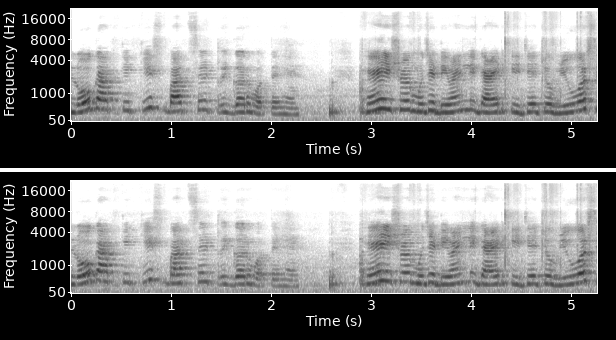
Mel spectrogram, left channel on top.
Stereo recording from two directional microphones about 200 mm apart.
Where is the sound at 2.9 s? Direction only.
50° left (ahead or behind).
